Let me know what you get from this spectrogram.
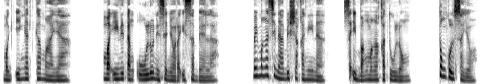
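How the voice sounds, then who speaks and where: A woman plays an elderly housemaid in an audio drama, wary and kindly, confiding her warnings. The voice sits slightly low and is recorded very dry. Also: animated, unhurried, pauses often, mellow, no echo. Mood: worried warning. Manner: cautious, confiding.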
